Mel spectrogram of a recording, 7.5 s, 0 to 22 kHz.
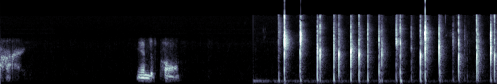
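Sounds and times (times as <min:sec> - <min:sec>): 
speech: 0:02.1 - 0:02.8
single person clapping in applause after a poem reading: 0:03.8 - 0:07.4.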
